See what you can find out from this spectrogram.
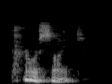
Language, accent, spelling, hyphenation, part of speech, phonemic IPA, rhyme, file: English, Southern England, parasite, par‧a‧site, noun / verb, /ˈpæɹəˌsaɪt/, -aɪt, LL-Q1860 (eng)-parasite.wav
